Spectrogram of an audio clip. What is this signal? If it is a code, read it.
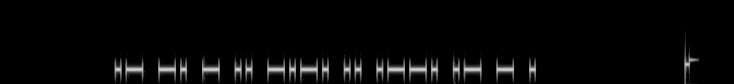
Morse code, heard as a keyed tone, about 21 wpm, 700 Hz. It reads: ANTICIPATE
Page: morse-code-ninja-practice-22wpm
